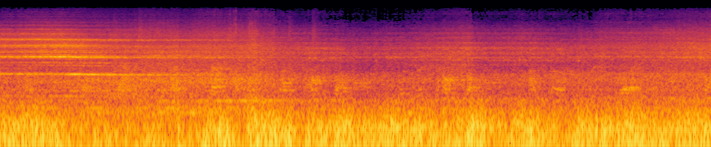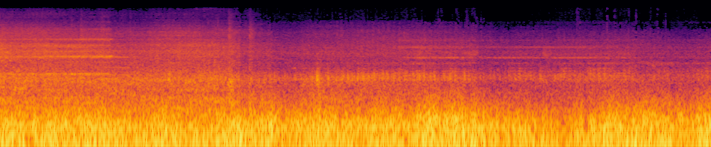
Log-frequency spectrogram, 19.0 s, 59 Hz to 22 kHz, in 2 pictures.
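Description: Siemens Desiro HC electric multiple unit (RRX class 462) running past close by. The traction motors whine with several steady tones, loudest at the start and fading out after about eleven seconds, over a constant low rumble of wheels on the rails.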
